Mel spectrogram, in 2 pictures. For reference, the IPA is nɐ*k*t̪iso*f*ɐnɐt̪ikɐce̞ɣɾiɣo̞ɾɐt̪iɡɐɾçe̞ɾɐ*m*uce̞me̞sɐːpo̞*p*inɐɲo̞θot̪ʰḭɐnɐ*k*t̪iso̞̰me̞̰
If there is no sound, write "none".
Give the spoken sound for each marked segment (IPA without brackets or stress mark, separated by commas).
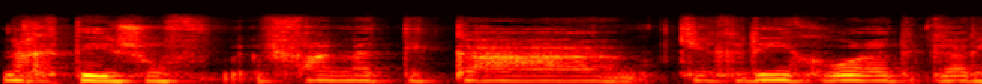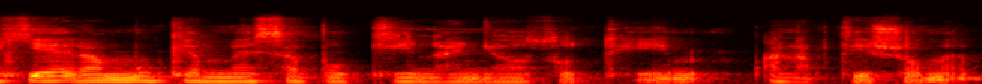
x, f, m, c, p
